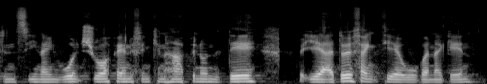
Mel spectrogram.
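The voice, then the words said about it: Distinctive accent. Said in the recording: “man, this accent is so fucking great ... in that accent”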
